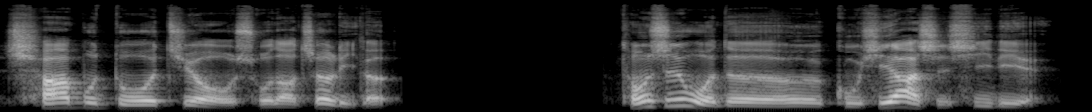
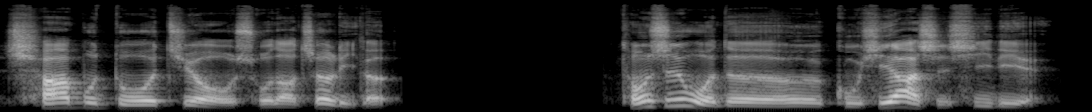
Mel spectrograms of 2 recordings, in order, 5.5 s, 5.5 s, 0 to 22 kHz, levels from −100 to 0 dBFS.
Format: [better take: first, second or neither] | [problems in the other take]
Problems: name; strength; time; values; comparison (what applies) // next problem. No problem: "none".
neither | thin; very; fading below 350 Hz; the same in both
